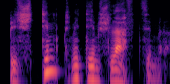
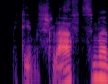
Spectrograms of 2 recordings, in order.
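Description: First: Said in the usual way. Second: "Mit dem Schlafzimmer" fragend, mit steigendem Ende auf "Schlafzimmer"; nachdenkliches Wiederholen. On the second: Acted. (nachdenklich fragend wiederholt) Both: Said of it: "wiederholte ich".

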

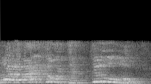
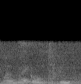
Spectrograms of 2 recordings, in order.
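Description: First: Loud, high wail of helplessness; despairing cry. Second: Soft, low bewildered question to himself; puzzled muttering. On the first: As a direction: cry it out to the sky. Chief despairs after losing deer. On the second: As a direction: wonder it quietly under your breath. Chief scratches his head, baffled. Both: Acted.

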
